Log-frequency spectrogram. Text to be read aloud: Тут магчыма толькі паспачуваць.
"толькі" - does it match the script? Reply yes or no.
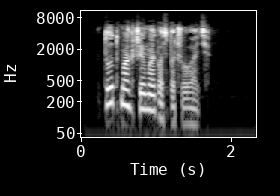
no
